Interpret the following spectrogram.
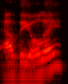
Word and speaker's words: Alveole: joined a company called Alveole. Is that pronounced correctly? It's alveol.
